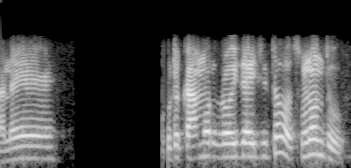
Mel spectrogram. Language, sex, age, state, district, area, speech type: Odia, male, 45-60, Odisha, Kandhamal, rural, conversation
